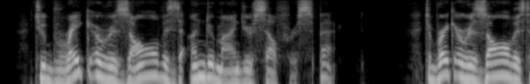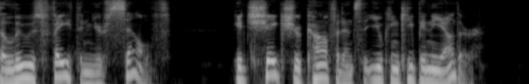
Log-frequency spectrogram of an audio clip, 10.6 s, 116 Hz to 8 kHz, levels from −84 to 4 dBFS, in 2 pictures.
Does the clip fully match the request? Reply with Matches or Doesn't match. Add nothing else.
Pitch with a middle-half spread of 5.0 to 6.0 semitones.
Matches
